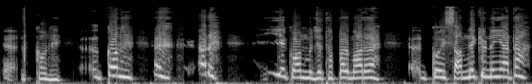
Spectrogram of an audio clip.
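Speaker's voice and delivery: high, startled yelps of alarm; panicked thief. Acted. Thief slapped by someone invisible, high-pitched panic. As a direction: squeal in fright at an unseen attacker.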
